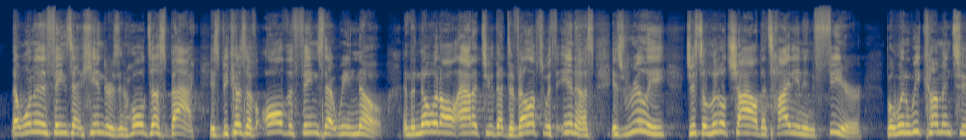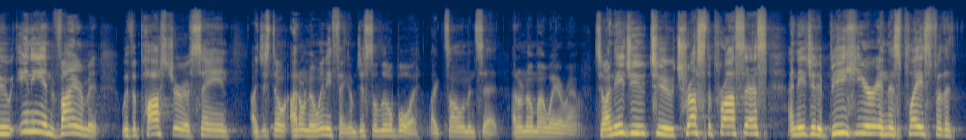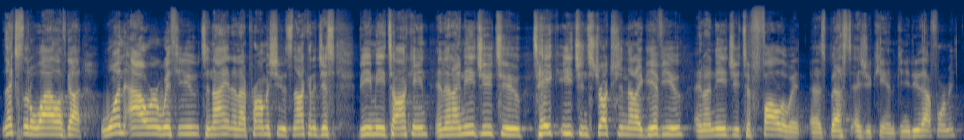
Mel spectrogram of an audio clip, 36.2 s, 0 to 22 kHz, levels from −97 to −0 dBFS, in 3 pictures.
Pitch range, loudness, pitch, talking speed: 165-210 Hz, -21 LUFS, 185 Hz, 240 wpm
